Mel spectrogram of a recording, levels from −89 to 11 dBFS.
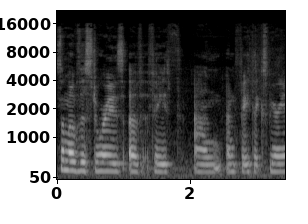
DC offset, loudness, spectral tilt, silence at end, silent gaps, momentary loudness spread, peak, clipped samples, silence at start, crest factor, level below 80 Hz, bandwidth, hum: under 0.1%; -30 LUFS; -5 dB/octave; 0 s; none; 9 LU; -10 dBFS; under 0.1%; 0 s; 18 dB; -62 dBFS; 16 kHz; none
